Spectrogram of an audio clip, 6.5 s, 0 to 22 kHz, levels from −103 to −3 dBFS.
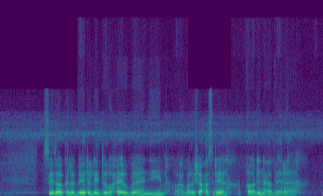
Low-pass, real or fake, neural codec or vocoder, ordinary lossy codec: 19.8 kHz; real; none; Opus, 16 kbps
